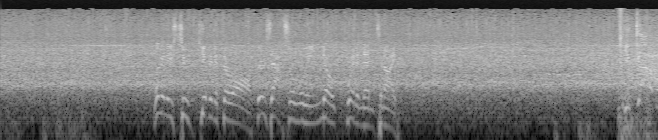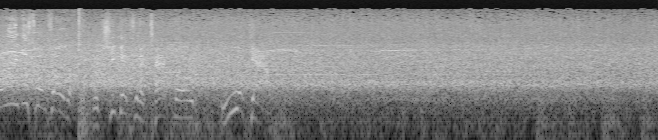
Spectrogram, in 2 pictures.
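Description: A large crowd cheers and murmurs steadily in a big arena.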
